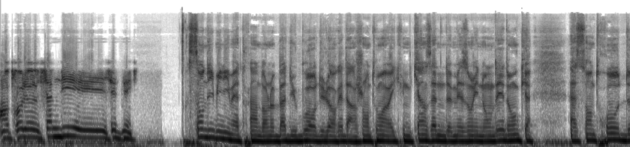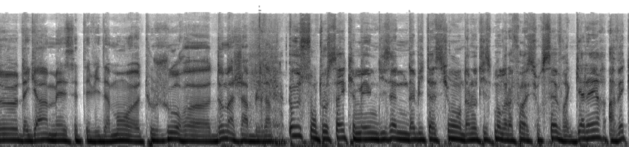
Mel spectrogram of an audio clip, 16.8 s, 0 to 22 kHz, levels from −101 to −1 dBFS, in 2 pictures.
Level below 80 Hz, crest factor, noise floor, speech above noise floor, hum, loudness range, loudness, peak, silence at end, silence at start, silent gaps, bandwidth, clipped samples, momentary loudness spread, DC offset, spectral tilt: -24 dBFS; 8 dB; -31 dBFS; 23 dB; none; 1 LU; -9 LUFS; 0 dBFS; 0 s; 0 s; none; 16 kHz; under 0.1%; 2 LU; under 0.1%; -5 dB/octave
